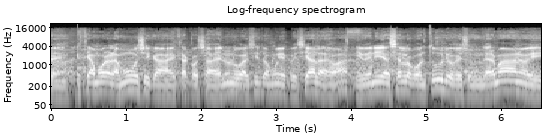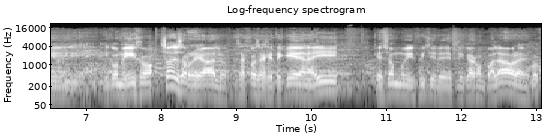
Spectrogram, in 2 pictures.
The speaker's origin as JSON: {"language": "Spanish", "town": "Monte Grande", "region": "Buenos Aires Province", "country": "Argentina", "tie": "born there", "said": "Así, somos porteños que yo nací en Monte Grande."}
